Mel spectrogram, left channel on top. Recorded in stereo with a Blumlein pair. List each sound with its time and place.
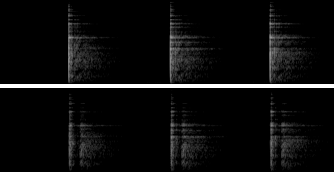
0.7 s hammering: 45° left, 1.4 m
